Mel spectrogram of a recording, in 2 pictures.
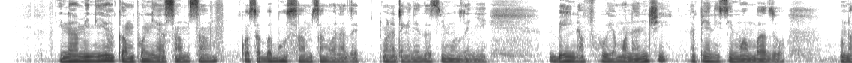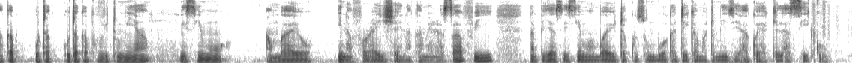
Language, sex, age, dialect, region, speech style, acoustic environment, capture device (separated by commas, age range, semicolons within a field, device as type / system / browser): Swahili, male, 18-24, Kenya - Nairobi Sheng-influenced, Kenya, relaxed, nature, mobile / Linux / Chrome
